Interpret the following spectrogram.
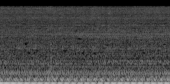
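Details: Westerbeke marine generator after capacitor replacement, now giving 120 V, as chargers and air conditioning are switched on; steady low diesel drone with even pulse about ten beats a second, holding speed smoothly under load; normal.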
